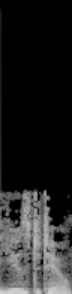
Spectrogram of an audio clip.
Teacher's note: People get confused about this phrase because the D and the T sounds between the words are easy to run together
